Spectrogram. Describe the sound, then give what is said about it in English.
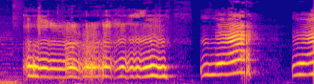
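A baby cries, protesting against having its nappy changed, in three loud wavering wails separated by short gasping pauses; the last wail is cut off. “your baby might need to start giving you consent to change their nappy. I mean, it might sound like this.”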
